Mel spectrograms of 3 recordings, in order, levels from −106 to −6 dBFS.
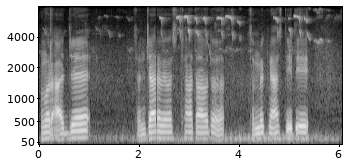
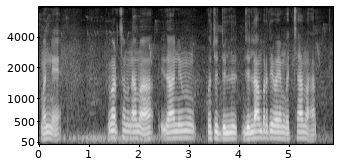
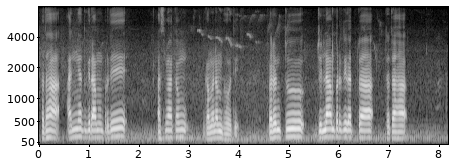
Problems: background sounds at intervals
